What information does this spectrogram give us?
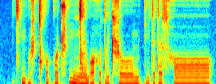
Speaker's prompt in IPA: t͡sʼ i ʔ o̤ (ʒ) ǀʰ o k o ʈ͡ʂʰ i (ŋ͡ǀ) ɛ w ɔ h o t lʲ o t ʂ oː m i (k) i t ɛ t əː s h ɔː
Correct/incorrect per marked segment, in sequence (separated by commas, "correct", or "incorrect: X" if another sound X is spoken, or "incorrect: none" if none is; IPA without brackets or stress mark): incorrect: ʂ, correct, correct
